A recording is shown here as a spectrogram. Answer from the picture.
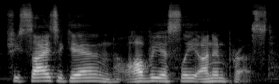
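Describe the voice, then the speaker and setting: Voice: mid-range voice, fairly even intonation, a little slow. Streamer narrating a visual novel over music. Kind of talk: narration with casual asides.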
